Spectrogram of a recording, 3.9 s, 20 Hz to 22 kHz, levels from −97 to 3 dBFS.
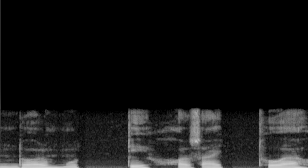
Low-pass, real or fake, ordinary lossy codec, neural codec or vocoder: none; real; none; none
